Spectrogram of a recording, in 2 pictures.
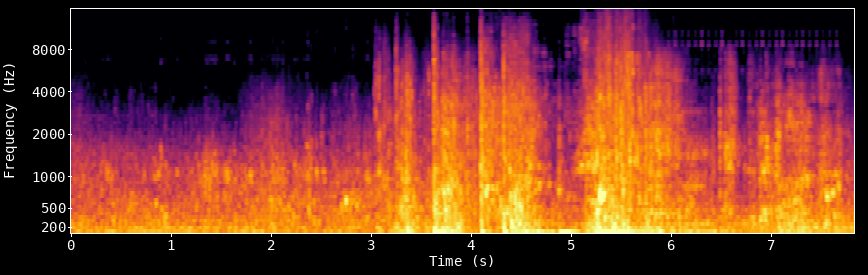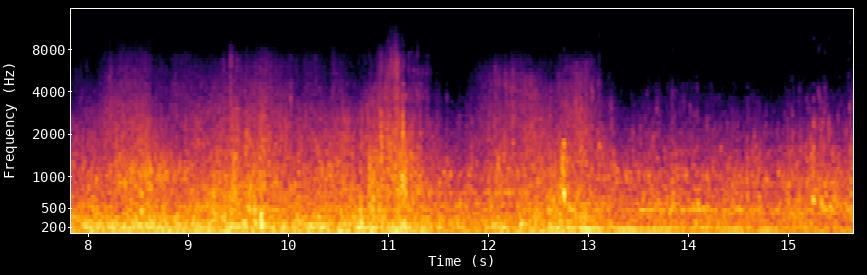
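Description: Water swirls and gurgles underwater.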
